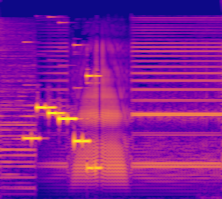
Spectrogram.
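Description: Short electronic logo jingle: a quick run of beeping synthesizer notes, mostly falling in pitch, with a swelling whoosh over them, settling a little over a second in into a steady held synthesizer chord.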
